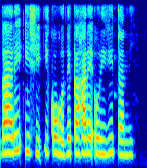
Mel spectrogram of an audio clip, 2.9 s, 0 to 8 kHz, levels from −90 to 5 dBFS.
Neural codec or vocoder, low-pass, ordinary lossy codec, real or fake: none; 7.2 kHz; none; real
